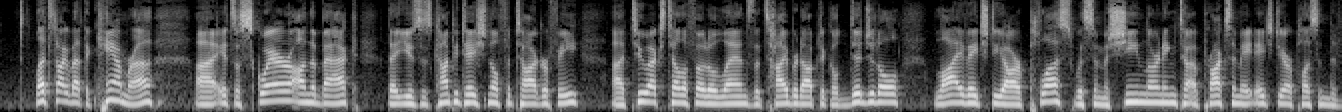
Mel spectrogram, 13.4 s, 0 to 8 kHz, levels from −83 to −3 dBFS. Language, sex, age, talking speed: English, male, 40-59, 160 wpm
